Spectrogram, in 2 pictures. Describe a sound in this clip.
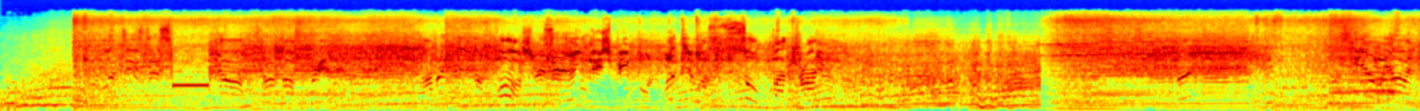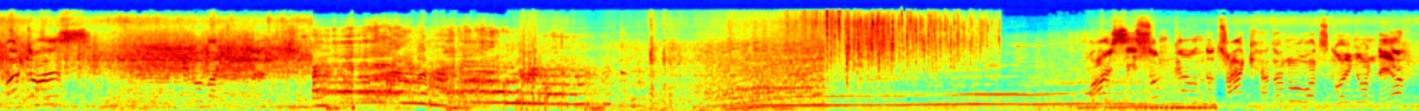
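Car engines rev and whine as cars slide on snow.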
